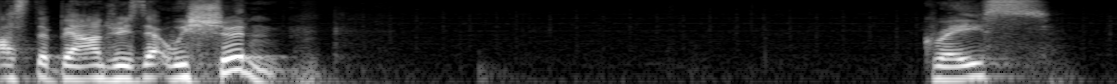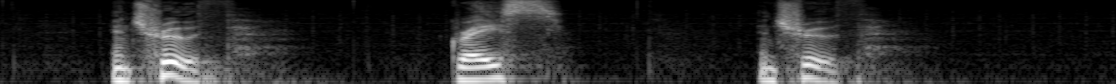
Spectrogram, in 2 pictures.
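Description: A man speaks into a microphone in short, measured phrases with pauses between them.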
